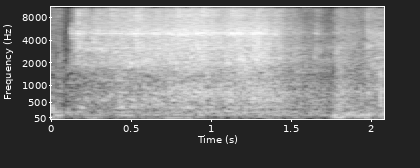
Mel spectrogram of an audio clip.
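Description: Paper tissues rustling as they are pulled from a tissue box and crumpled, a continuous crinkle lasting about a second and a half.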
